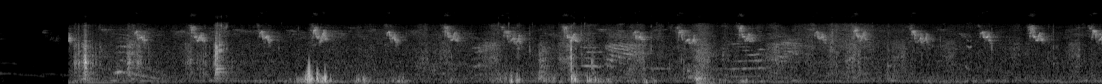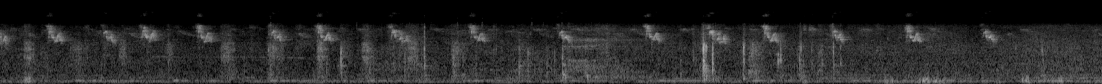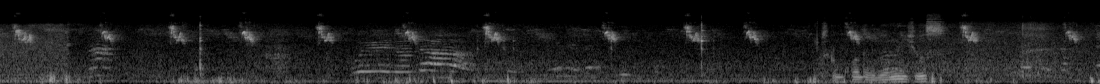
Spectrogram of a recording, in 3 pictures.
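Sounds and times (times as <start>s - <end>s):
bird chirping: 0.4s - 33.0s.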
